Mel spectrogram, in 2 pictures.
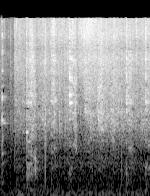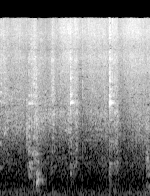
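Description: Fried rice sizzling in a hot wok while a spatula stirs and tosses it, scraping against the pan about twice a second over a steady high hiss of frying.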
